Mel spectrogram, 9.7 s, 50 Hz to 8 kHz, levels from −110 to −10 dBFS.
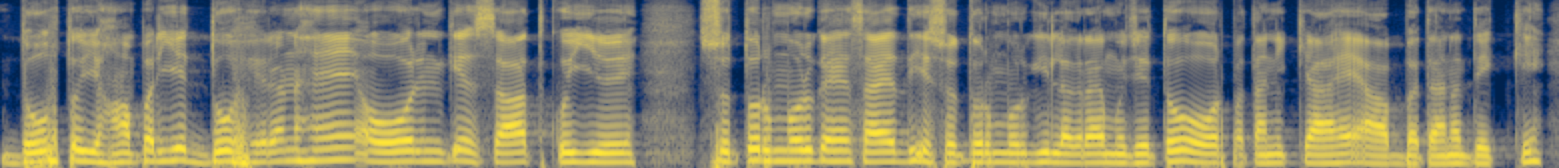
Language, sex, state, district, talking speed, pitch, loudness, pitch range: Hindi, male, Uttar Pradesh, Budaun, 205 wpm, 165 Hz, -14 LUFS, 150-180 Hz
